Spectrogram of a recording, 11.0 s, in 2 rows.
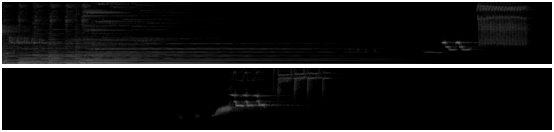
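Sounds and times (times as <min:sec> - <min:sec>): small bird chirping: 0:03.3 - 0:09.2.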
